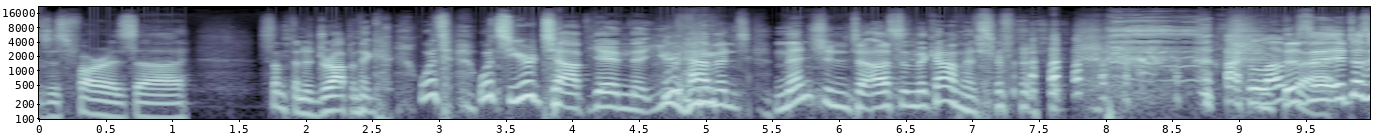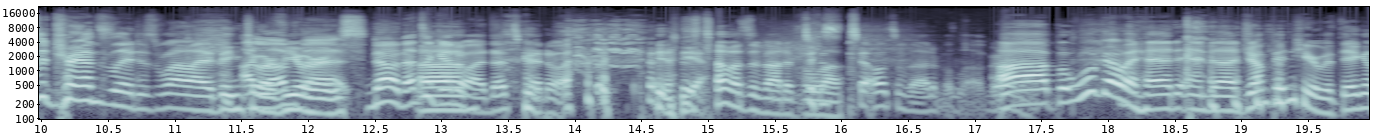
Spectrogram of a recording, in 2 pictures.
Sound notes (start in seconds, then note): 6.8 laughing; 14.4 laughing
